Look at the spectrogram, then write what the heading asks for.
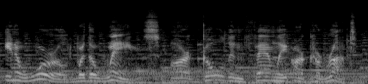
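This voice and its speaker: Man acting video game news pundit, slightly high voice, dramatic, wry, scripted broadcast, music underneath. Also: expressive, moderate pace, close to an everyday voice. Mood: grave, pointed. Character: opinionated, dramatic male TV news commentator. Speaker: news presenter.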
